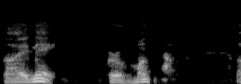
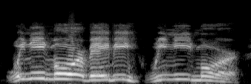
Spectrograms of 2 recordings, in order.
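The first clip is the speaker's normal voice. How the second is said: high, loud whiny begging; mock a greedy beggar demanding more; mocking needy voice; 10 semitones higher, 6 dB louder, slower than usual. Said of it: "Ukrainians go".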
